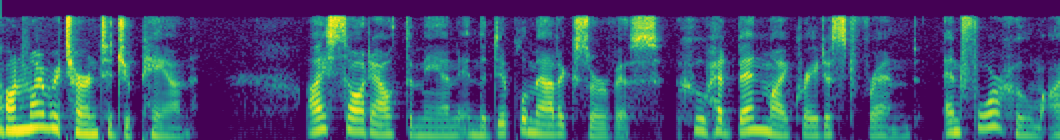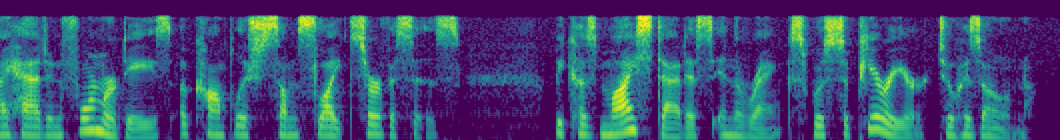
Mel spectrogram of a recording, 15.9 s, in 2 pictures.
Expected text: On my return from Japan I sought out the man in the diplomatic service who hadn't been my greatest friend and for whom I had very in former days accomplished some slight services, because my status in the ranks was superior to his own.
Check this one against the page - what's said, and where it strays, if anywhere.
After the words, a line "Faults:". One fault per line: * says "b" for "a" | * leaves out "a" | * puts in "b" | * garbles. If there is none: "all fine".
On my return to Japan I sought out the man in the diplomatic service who had been my greatest friend and for whom I had in former days accomplished some slight services, because my status in the ranks was superior to his own.
Faults:
* says "to" for "from"
* says "had" for "hadn't"
* leaves out "very"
